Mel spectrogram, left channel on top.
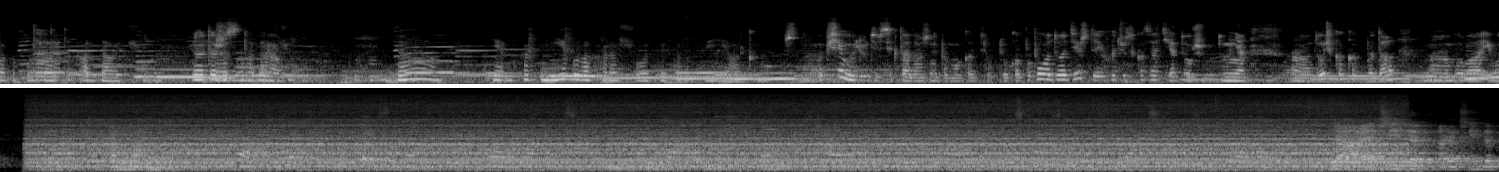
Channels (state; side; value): different; both; correlation 0.00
